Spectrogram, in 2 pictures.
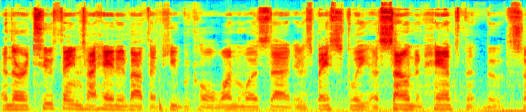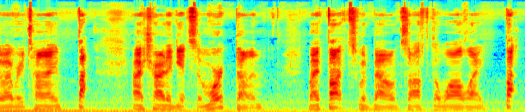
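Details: Adult male comedian with Tourette syndrome: vocal tics (Tourette syndrome).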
